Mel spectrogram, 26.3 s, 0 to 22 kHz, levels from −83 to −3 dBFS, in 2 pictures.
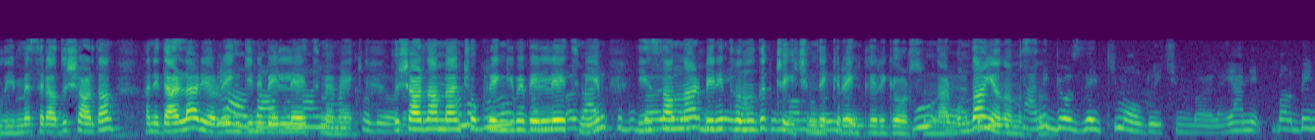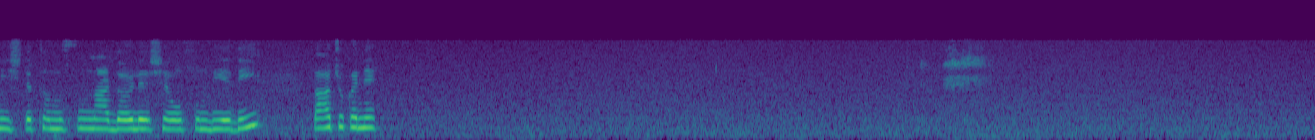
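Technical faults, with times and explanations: Nothing stood out on listening to this speech, which carries the band-limited sound of a call microphone path with no content above 8 kHz.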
